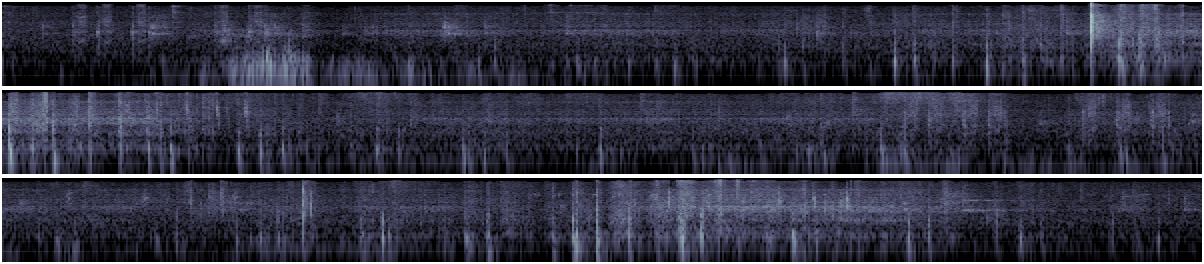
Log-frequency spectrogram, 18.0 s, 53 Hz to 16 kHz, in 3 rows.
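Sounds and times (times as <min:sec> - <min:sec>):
horse hoofbeats cantering on sand: 0:01.2 - 0:18.0
sharp crack: 0:05.4 - 0:06.6.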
